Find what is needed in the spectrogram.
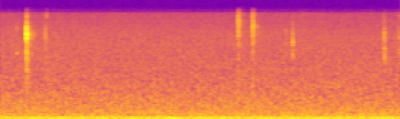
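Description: Near silence broken by a handful of faint, widely spaced clicks from a computer keyboard and mouse, the clearest just after the start.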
